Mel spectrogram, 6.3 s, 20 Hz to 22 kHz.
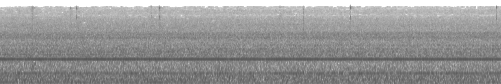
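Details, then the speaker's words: Dell Inspiron 530 desktop at the Windows desktop after setup: a loud, steady airy rush with two fixed whining tones as a fan runs fast. It is not overheating, and the cause is unknown. "as you can hear something is running fast I'm not really sure what the deal is it's not like it's overheating or anything"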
